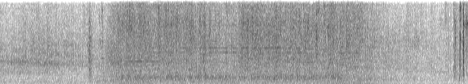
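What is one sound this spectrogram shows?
Wind rushes loudly during a fast fall through the air, then dies away.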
